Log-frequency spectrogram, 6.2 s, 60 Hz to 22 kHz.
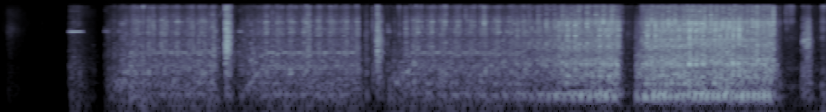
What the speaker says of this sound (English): Sew this seam with a 5/8 inch seam allowance and finish your seams in your preferred method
